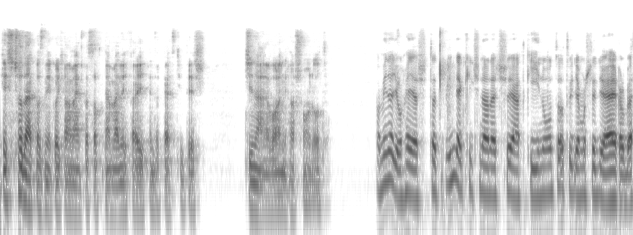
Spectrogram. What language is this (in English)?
Hungarian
